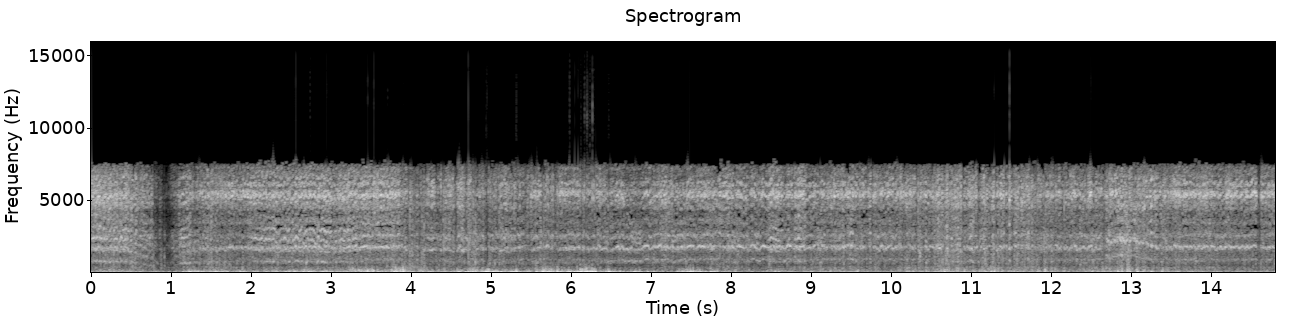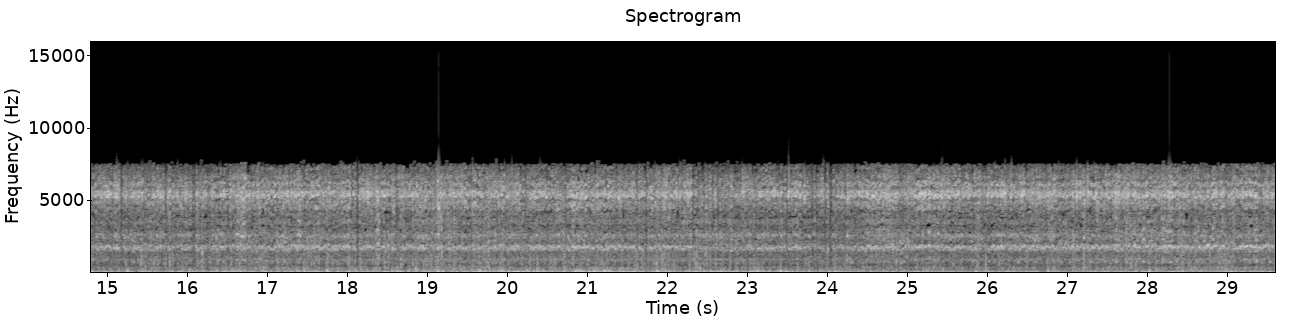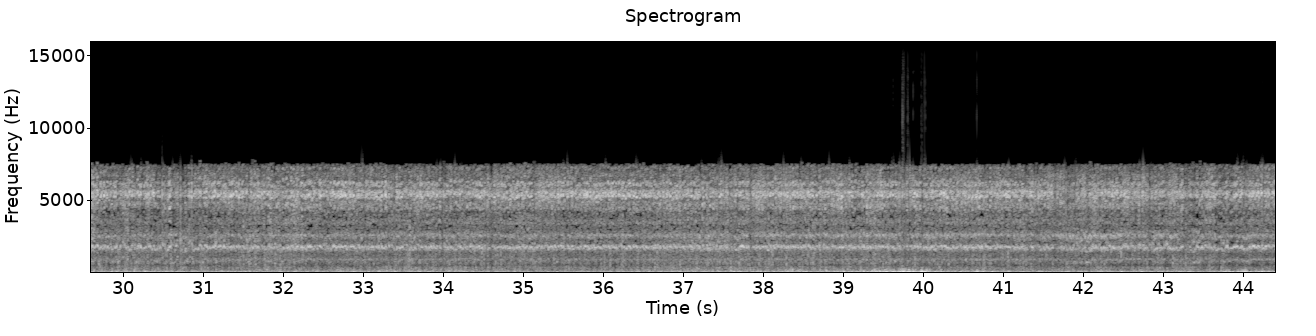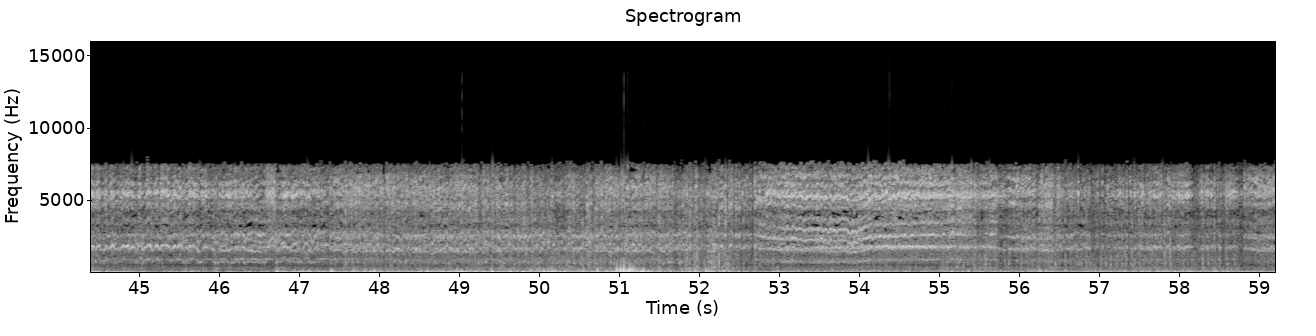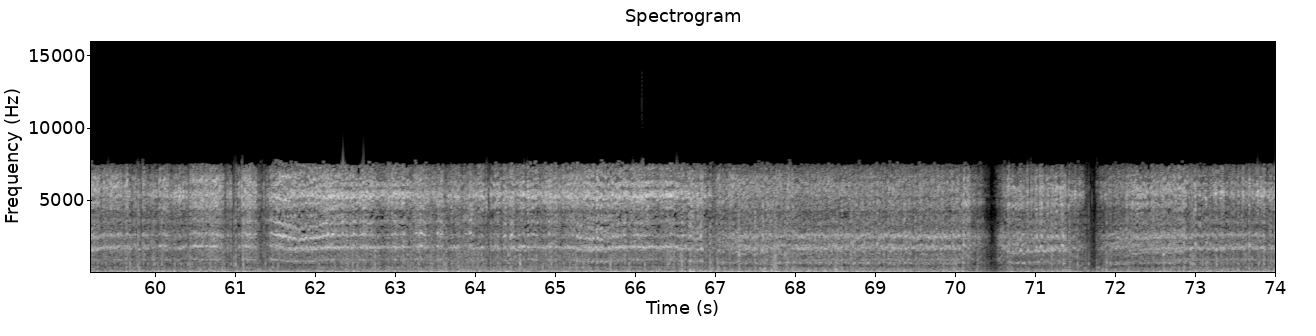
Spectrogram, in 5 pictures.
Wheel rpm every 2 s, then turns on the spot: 160, 210, 220, 210, 230, 230, 250, 230, 230, 220, 230, 230, 220, 220, 210, 220, 230, 230, 230, 230, 230, 230, 220, 220, 210, 220, 220, 230, 230, 230, 230, 230, 230, 210, 170, 110, 210.
none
